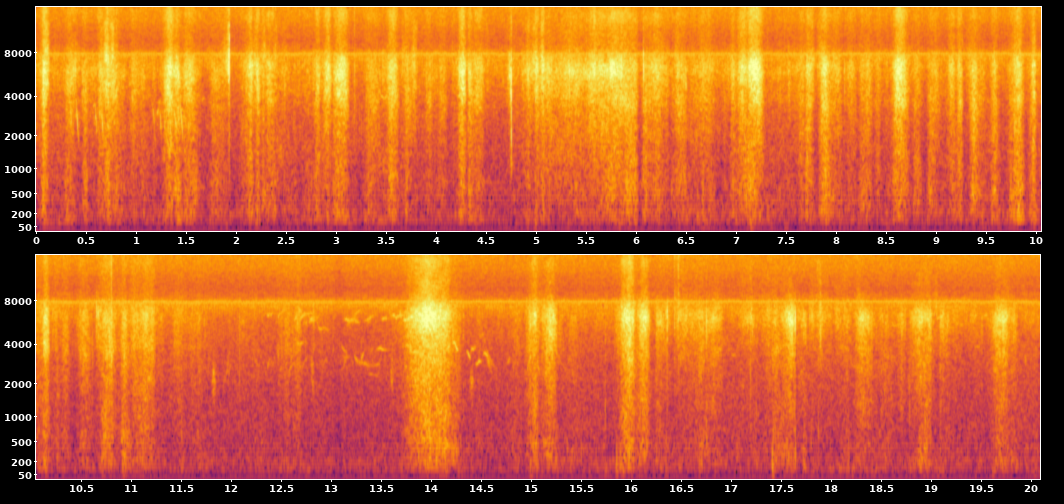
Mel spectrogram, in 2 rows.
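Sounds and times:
bare feet stepping through dry grass: 0:00.0 - 0:12.8, 0:13.4 - 0:20.0
faint bird chirps: 0:00.2 - 0:01.8, 0:11.5 - 0:15.1.

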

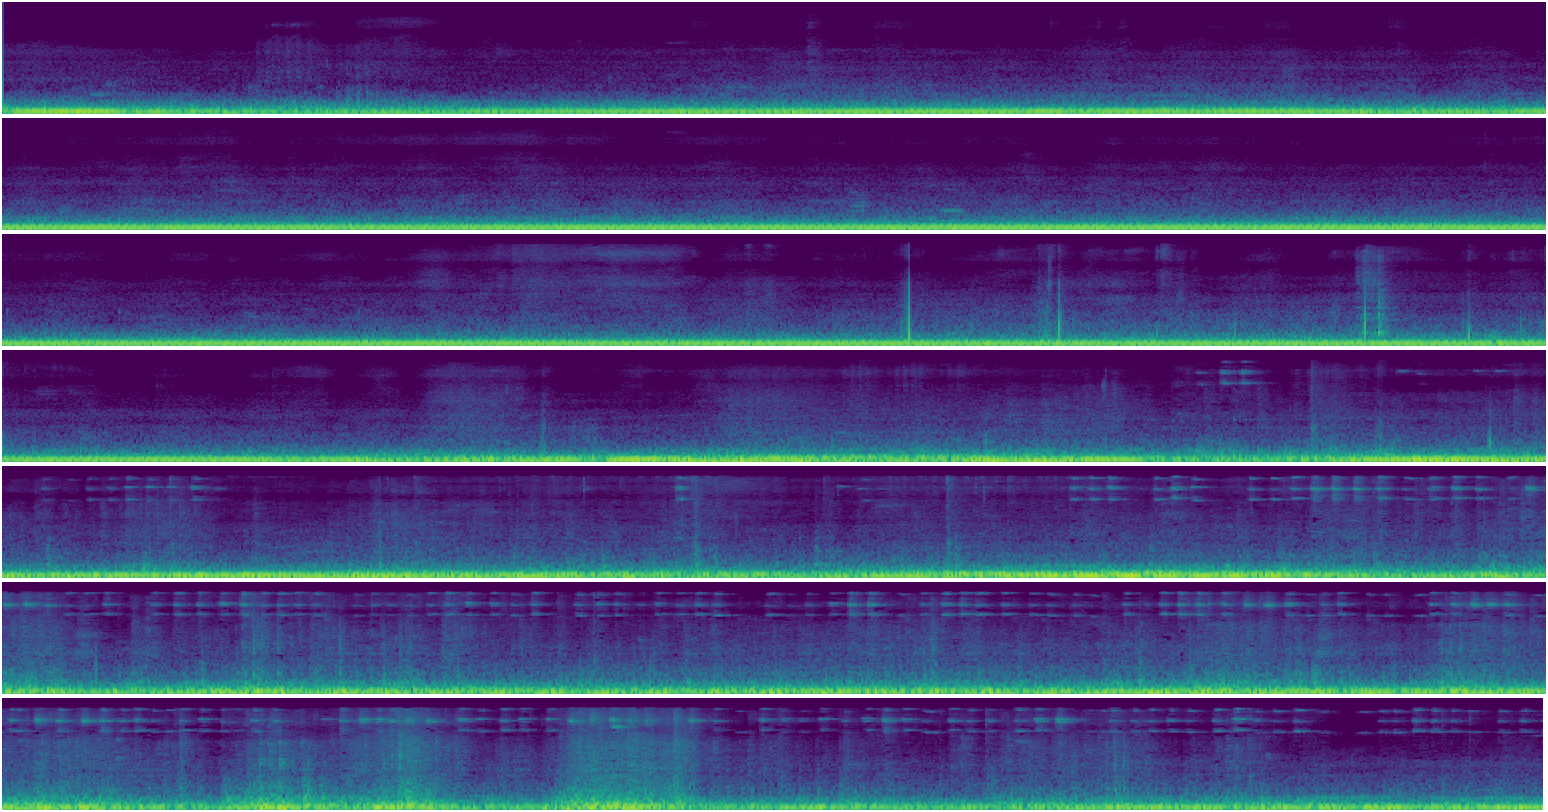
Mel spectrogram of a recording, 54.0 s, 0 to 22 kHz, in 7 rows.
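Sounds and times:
bus engine and road rumble: 0:00.0 - 0:54.0
sharp clicks and rattles: 0:28.6 - 0:54.0.

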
